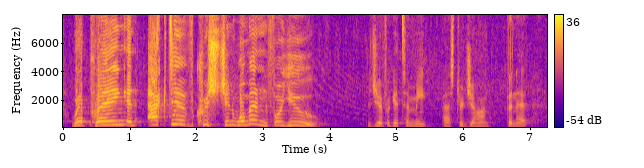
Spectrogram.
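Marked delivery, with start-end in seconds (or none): 0.1-3.8 put-on New Zealand accent, pitched higher than normal. Retell what Pastor Dave's brother used to tell you before you met your wife, in a put-on New Zealand accent. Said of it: "used to tell me in his New Zealand accent".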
